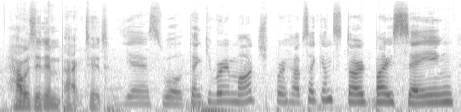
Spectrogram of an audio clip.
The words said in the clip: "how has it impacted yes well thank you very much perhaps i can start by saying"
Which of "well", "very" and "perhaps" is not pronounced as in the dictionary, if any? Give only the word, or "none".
none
